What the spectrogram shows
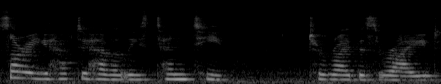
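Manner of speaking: ordinary talk, nothing marked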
